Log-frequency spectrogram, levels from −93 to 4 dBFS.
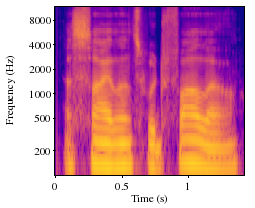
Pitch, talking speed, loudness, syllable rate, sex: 120 Hz, 170 wpm, -14 LUFS, 5.5 syllables/s, male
